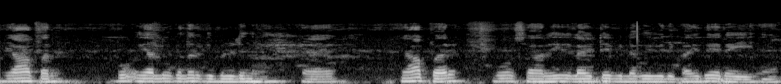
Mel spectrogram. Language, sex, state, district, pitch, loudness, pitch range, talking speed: Hindi, male, Haryana, Jhajjar, 130 Hz, -16 LUFS, 125-140 Hz, 155 wpm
